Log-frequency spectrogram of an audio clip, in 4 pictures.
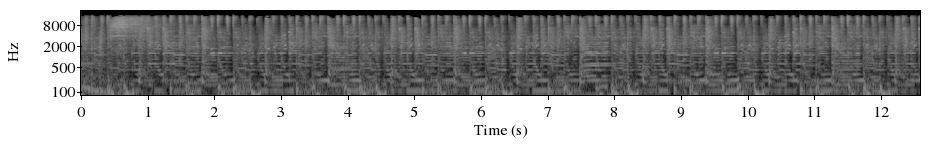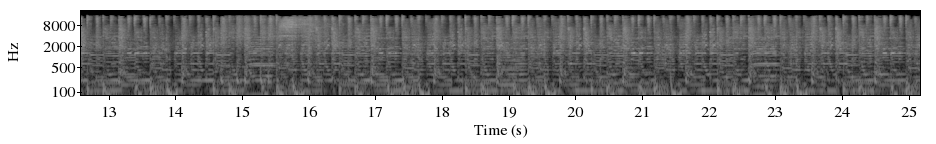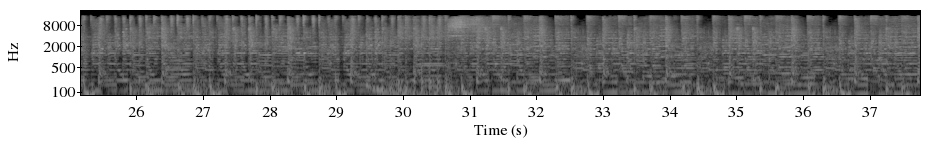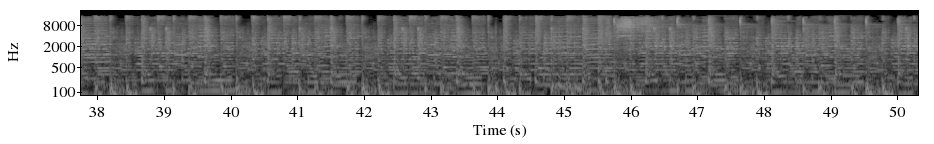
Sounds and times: Theme music: 0.0s - 50.3s.

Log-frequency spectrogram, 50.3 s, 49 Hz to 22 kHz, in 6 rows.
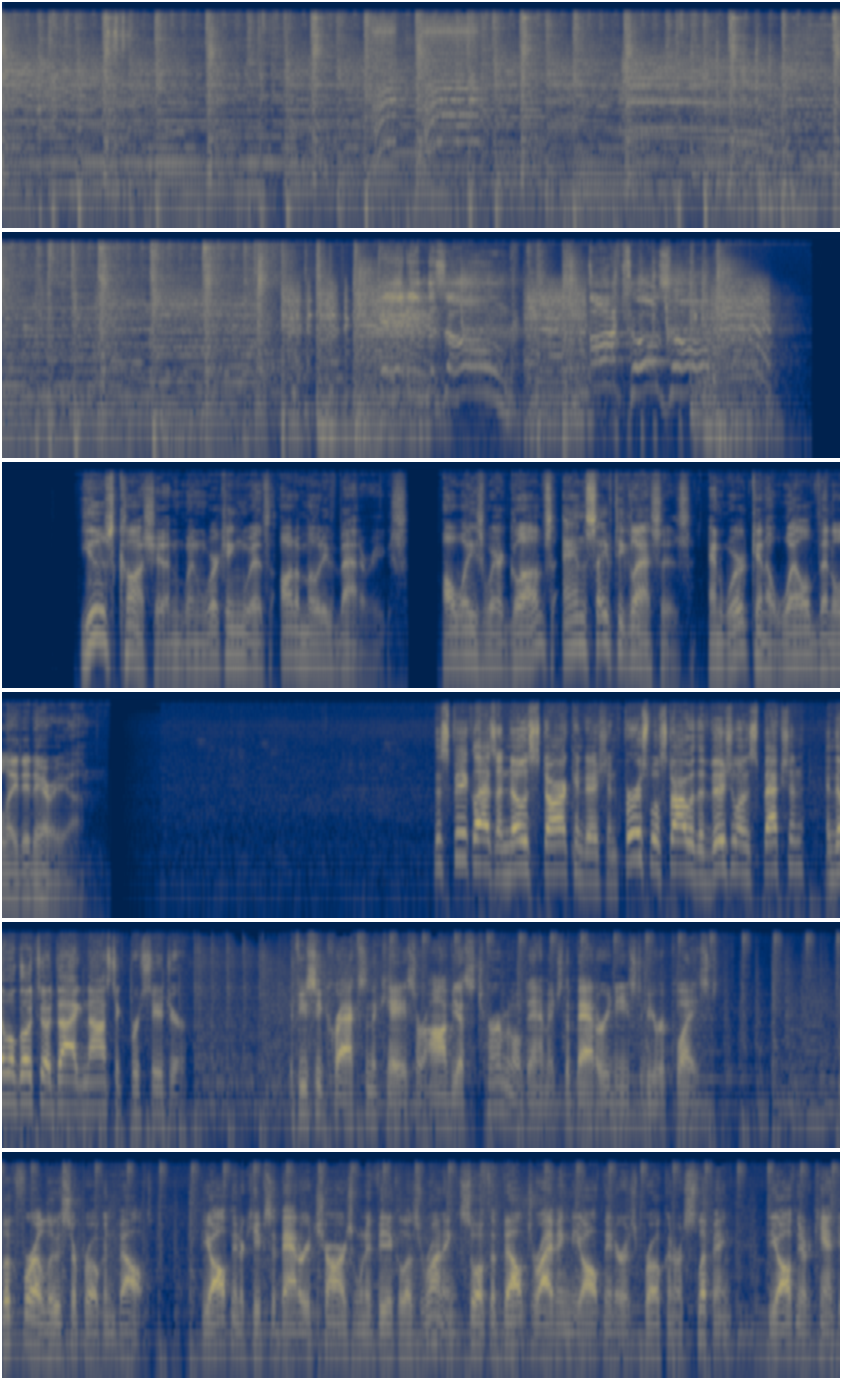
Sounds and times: Speech: 17.6s - 26.1s, 29.5s - 35.4s, 36.4s - 40.7s, 41.9s - 50.2s.

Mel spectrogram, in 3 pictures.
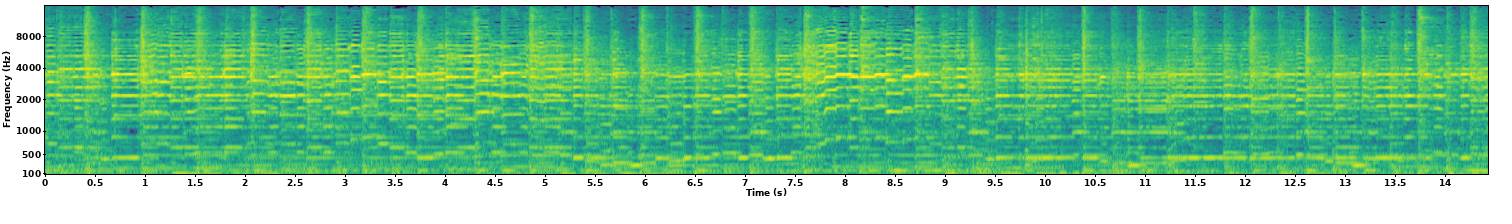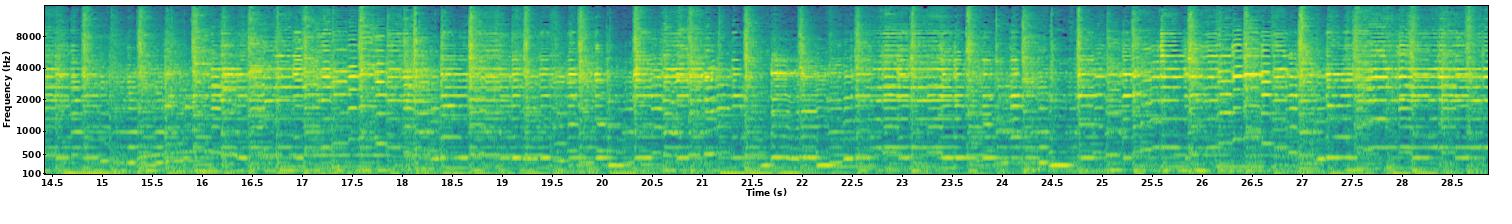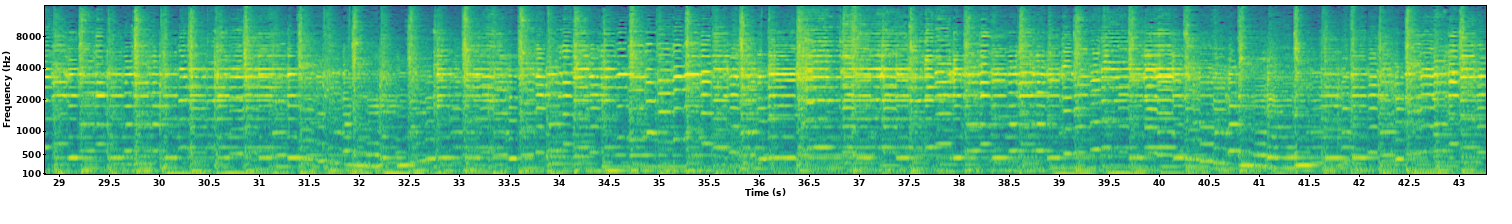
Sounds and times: Violin, fiddle: 0.0s - 43.2s.

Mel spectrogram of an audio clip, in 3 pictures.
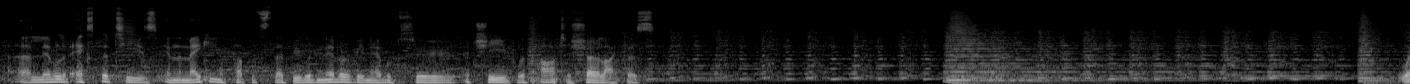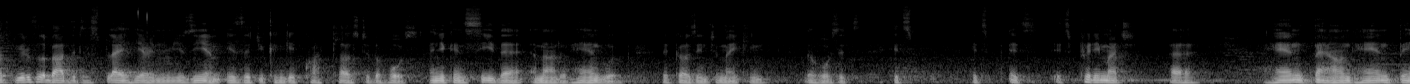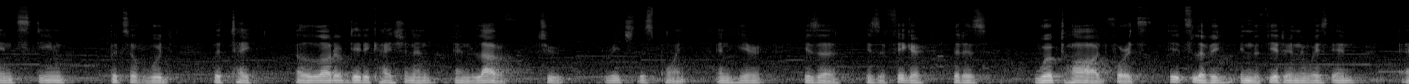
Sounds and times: Speech: 0.0s - 6.6s, 14.0s - 42.2s
Music: 0.0s - 20.4s, 21.1s - 42.2s.

